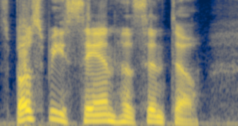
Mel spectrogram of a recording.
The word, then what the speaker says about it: San Jacinto: One of my subscribers here recently unsubscribed from me because I pronounced San Jacinto wrong. It's supposed to be San Jacinto. Like jalapeno, San Jacinto.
